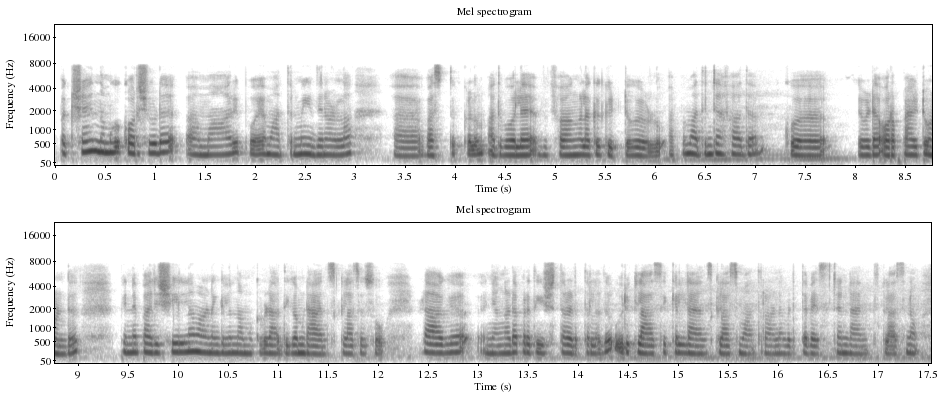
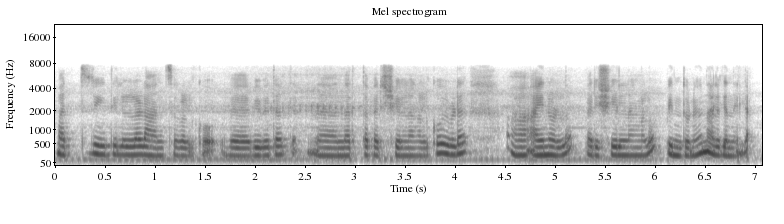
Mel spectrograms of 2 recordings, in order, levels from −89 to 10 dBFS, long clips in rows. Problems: background sounds at intervals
